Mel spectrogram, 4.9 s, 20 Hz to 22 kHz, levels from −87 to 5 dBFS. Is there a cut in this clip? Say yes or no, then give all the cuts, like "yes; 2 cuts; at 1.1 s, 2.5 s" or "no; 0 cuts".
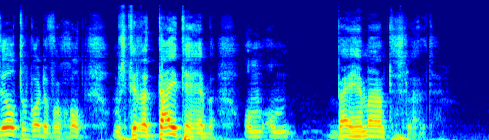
no; 0 cuts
